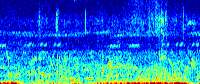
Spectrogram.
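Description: A Bhotiya dog growling low: one quiet rumble that starts about half a second in and lasts over a second.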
